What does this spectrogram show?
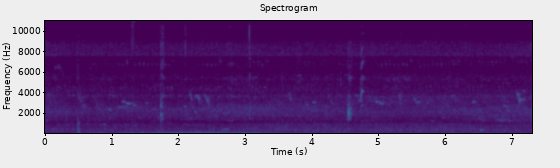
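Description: Near silence with faint birds chirping now and then, and a few soft clicks.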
